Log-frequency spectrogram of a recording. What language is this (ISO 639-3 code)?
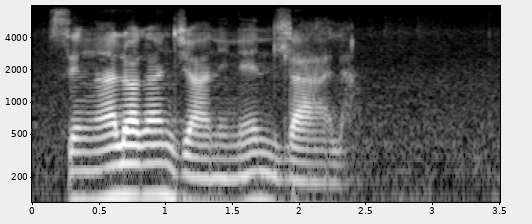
ssw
